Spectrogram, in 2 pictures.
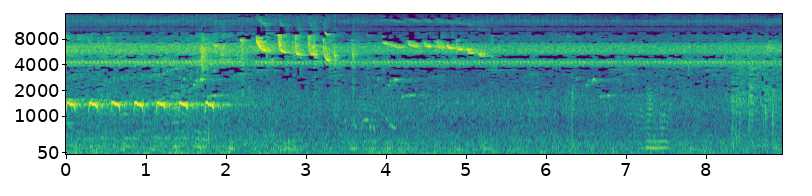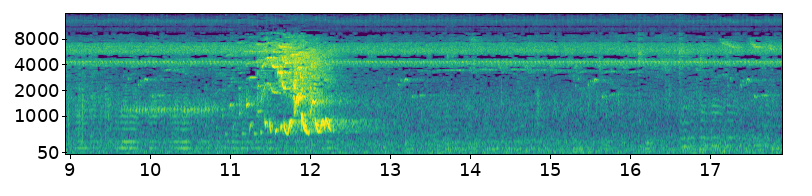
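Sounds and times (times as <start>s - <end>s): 
high insect drone in a morning forest: 0.0s - 17.8s
harsh bird call: 11.2s - 12.9s.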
